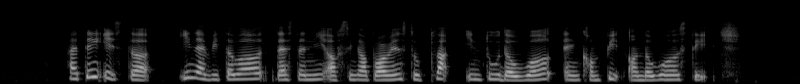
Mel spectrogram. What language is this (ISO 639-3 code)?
eng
